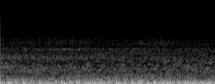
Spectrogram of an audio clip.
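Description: Auto-rickshaw's small engine idling steadily at the roadside, a low even rumble.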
